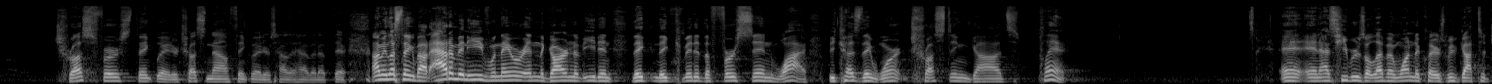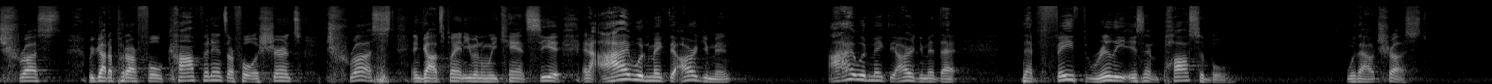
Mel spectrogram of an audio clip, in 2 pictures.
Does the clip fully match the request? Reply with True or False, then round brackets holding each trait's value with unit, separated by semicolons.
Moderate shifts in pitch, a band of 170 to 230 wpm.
True (3.4 semitones; 190 wpm)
